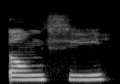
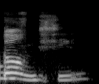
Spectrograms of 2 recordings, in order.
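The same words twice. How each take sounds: First: The second syllable carries a full tone. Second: The second syllable is light and toneless. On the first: The speaker calls it wrong. "不是东西" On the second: The speaker calls it right. "jadi sinya dia netral"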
